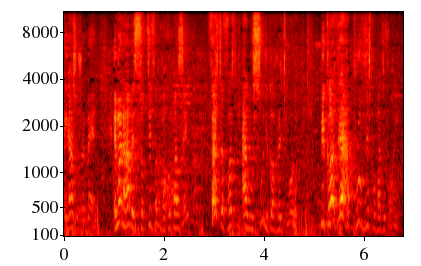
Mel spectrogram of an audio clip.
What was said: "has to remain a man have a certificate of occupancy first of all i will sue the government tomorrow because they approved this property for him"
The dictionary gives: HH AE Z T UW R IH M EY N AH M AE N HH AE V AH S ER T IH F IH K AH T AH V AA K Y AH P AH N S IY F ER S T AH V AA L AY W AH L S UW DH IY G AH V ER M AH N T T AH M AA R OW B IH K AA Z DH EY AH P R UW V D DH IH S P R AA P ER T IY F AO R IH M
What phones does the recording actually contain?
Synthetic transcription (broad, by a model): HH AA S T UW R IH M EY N AH M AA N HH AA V AH S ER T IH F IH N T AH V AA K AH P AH S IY F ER S T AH F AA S AY W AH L S UW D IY G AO V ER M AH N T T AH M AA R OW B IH K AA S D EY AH P R UW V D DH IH S P R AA P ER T IY F AO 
